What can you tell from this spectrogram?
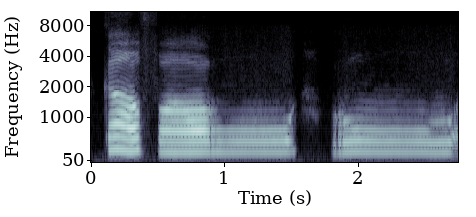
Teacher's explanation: Ra yang berbaris hadapan dibaca dengan tebal. Tebal bermaksud lidah terangkat.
